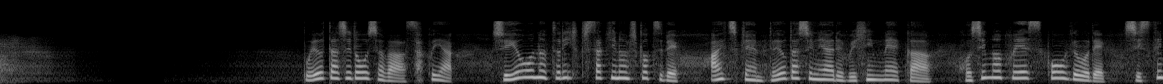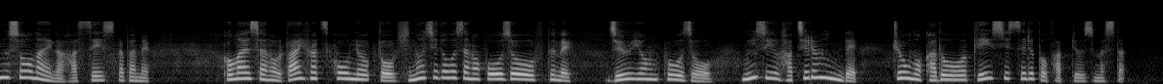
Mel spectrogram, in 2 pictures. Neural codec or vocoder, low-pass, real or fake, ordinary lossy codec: codec, 16 kHz, 0.5 kbps, FunCodec, trained on LibriTTS, 25 frames a second; none; fake; none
